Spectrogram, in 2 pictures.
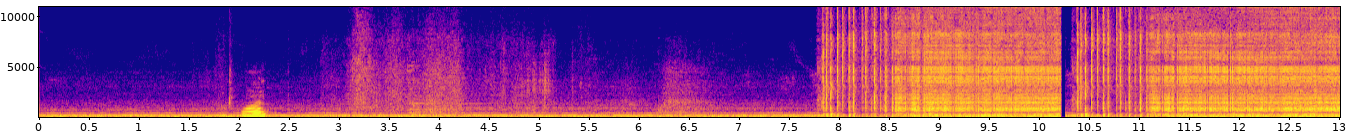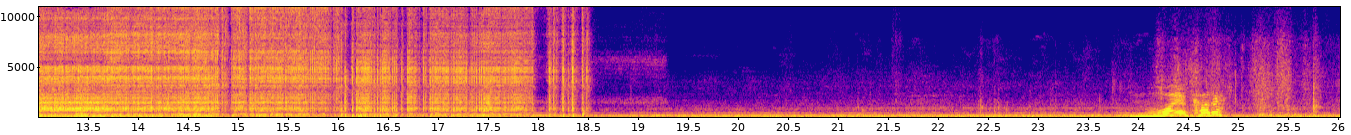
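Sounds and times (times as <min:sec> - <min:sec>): faint steady hum: 0:00.0 - 0:24.3
welding arc crackling: 0:07.8 - 0:19.3.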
